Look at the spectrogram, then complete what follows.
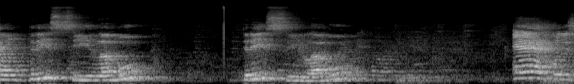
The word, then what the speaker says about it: Hércules: Olha aonde Não é ele é um proparoxítono a sílaba mais forte é a primeira antepenúltima Tá vendo como é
